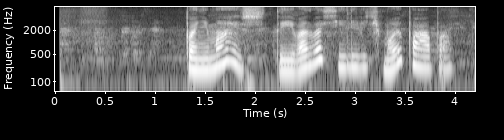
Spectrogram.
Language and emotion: Russian, positive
